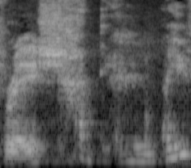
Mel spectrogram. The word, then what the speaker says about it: Ra's al Ghul: How do you say Ra's al Ghul again? Raish. Denny O'Neil said it's Raish.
